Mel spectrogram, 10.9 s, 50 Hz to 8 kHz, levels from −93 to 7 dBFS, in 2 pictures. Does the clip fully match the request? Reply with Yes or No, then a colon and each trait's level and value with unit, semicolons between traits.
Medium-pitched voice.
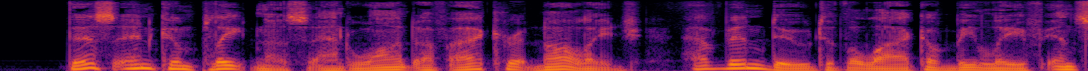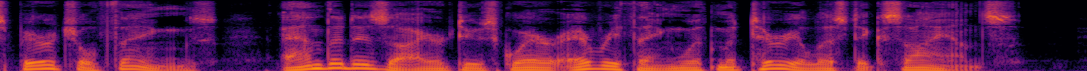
No: low, 100 Hz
